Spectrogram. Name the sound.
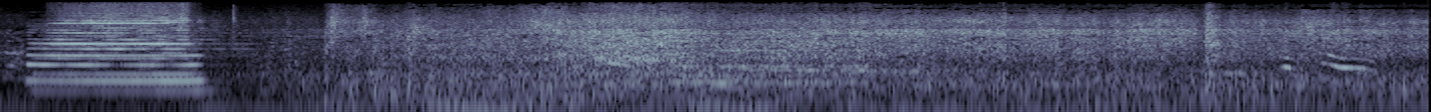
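train passing with horn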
